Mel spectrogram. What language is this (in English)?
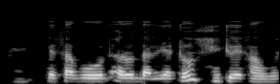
Assamese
